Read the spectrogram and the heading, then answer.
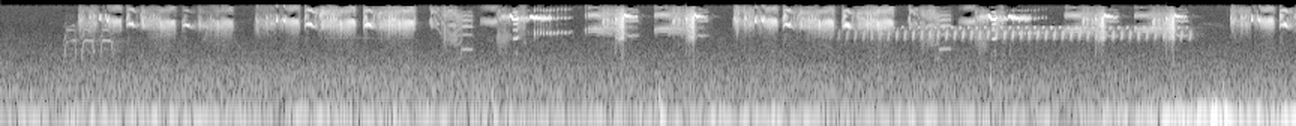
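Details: Male Anna's hummingbird defending its territory while a female feeds a baby in the nest: continuous very high, scratchy, buzzy chatter of rapid clicks and squeaks, with a thin sustained whine partway through.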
